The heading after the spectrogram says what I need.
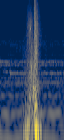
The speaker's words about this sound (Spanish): Un nuevo golpe cae en su estómago dejándola sin aliento.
